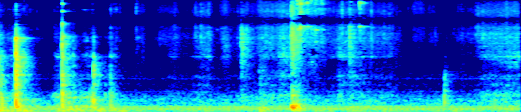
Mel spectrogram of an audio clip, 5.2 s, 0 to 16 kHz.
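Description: Light metallic clicks and clunks, several in the first second and a louder knock about three seconds in, as a Mercury 4-inch nut tool is seated on the bearing carrier retaining nut in an outboard lower unit gear housing and turned to tighten it.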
